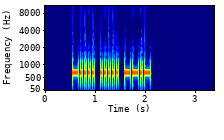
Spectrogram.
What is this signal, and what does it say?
Morse code, heard as a keyed tone, about 30 wpm, 700 Hz. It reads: 65Q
